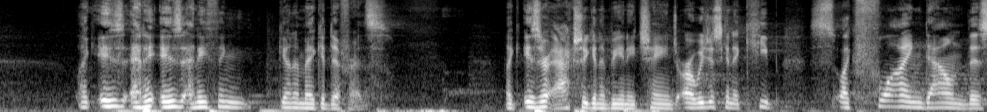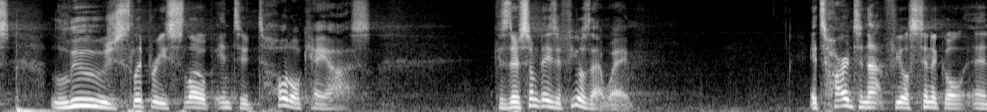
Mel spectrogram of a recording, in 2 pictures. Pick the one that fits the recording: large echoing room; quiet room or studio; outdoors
large echoing room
